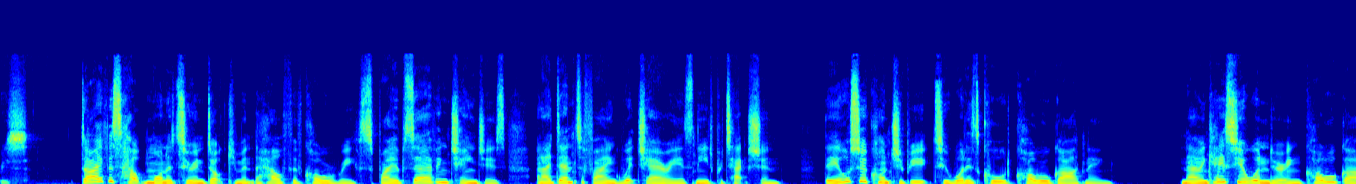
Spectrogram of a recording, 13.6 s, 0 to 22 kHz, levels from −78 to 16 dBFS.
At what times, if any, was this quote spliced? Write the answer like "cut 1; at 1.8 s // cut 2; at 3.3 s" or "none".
none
